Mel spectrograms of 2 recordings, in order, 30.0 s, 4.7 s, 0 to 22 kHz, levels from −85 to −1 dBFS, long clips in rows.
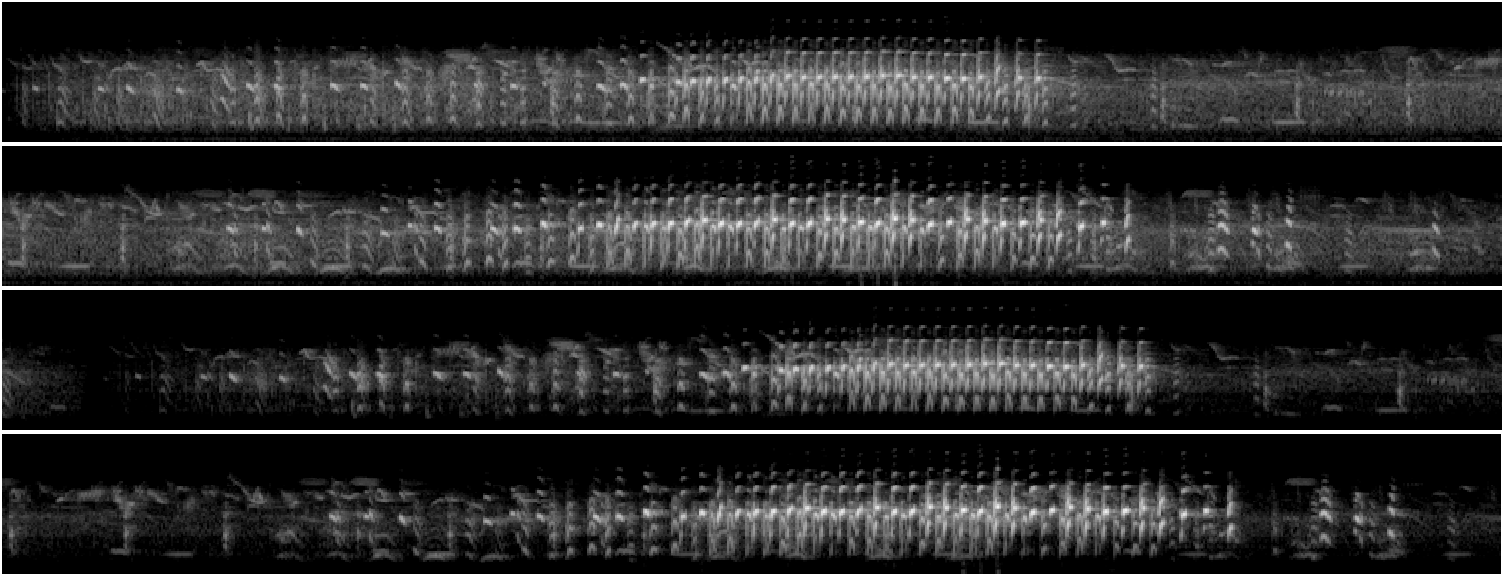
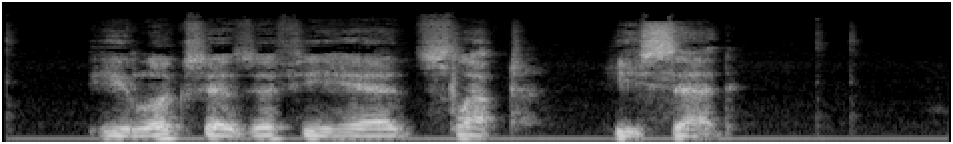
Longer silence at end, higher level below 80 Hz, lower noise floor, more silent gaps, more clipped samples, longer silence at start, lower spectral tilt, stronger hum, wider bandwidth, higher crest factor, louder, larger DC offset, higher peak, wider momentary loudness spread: about the same, 0.55 s vs 0.65 s; second, -90 dBFS vs -58 dBFS; first, -67 dBFS vs -48 dBFS; neither; neither; about the same, 0.5 s vs 0.45 s; second, 4 dB/octave vs -4 dB/octave; neither; second, 8.4 kHz vs 15 kHz; about the same, 22 dB vs 20 dB; first, -16 LUFS vs -22 LUFS; neither; about the same, -2 dBFS vs -4 dBFS; first, 25 LU vs 11 LU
